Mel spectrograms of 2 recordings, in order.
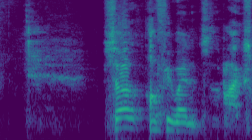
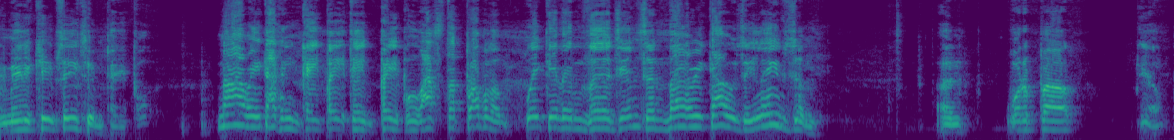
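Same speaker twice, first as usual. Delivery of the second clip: fed-up village master; 6 semitones higher than usual. Acted. Village master complaining to Dave about the dragon. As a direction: grumble about the dragon, pitched up.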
